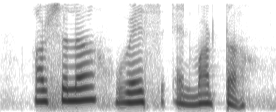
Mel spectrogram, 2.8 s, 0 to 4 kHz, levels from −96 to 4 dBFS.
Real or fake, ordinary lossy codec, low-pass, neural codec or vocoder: real; none; 3.6 kHz; none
